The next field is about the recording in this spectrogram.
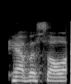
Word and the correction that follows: Caviezel: I can't pronounce his name correctly. Anyway, another Caviezel. Rabbit. Caviezel. Thank you.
